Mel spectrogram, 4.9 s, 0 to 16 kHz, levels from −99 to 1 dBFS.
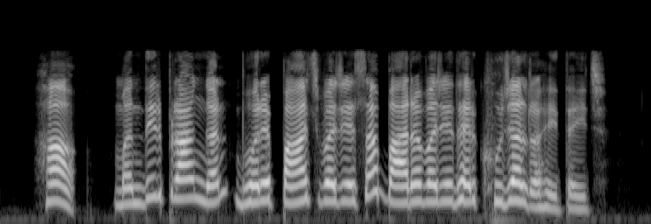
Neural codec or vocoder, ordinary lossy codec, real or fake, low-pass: none; none; real; 7.2 kHz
